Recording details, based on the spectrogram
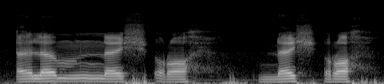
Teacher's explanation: Ha ini makhrajnya adalah di pertengahan kerongkong. Jadi bila kita sebut ha, pastikan keluarnya di bahagian tengah kerongkong. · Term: huruf ha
